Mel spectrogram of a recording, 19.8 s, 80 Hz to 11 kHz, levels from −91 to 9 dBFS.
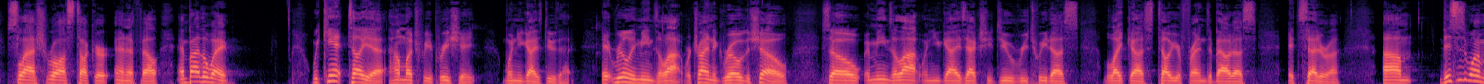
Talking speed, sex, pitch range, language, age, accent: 170 wpm, male, 110-155 Hz, English, 40-59, American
